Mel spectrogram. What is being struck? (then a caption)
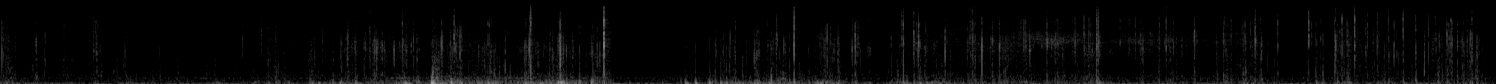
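Thin cellophane film. A thin, translucent pink cellophane sheet is held up and crinkled between fingers with long painted nails. It gives a steady, quiet stream of dense crinkling and crackling with bright, sharp edges, with louder bursts in the middle of the clip.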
